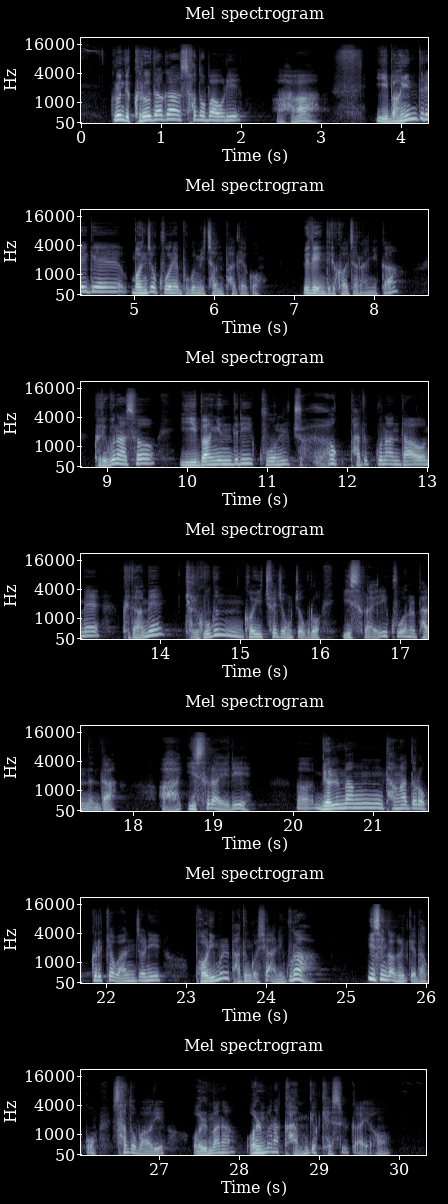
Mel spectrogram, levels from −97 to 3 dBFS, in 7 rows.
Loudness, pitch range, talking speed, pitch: -30 LUFS, 135-195 Hz, 280 characters per minute, 170 Hz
